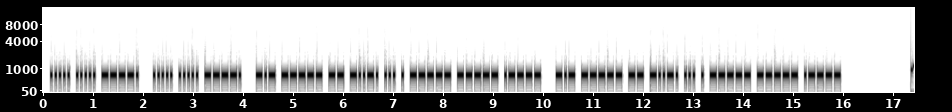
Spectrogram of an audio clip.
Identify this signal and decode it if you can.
Morse code, heard as a keyed tone, about 27 wpm, 650 Hz. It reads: 559 559 K0M/SE001 K0M/SE001
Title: SOTA QSO Practice 28wpm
